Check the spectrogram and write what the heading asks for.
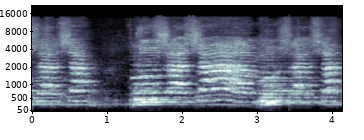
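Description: A group of children singing a Hakka song together, accompanied by ukuleles; the singing dips briefly about a second in before the next phrase.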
